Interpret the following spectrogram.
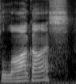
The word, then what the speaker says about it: Logos: mentioned in the comment Logos Bible Software the Greek word is law Goss but I think a lot of people usually pronounce the software logos so that's how I'm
